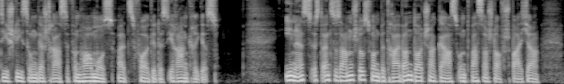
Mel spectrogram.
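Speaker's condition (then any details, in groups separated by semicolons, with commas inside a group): No condition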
